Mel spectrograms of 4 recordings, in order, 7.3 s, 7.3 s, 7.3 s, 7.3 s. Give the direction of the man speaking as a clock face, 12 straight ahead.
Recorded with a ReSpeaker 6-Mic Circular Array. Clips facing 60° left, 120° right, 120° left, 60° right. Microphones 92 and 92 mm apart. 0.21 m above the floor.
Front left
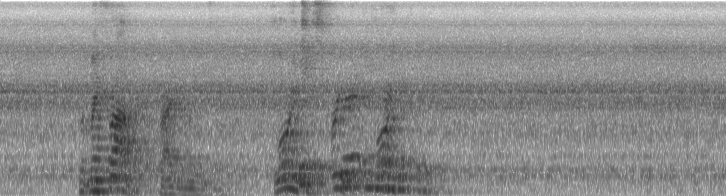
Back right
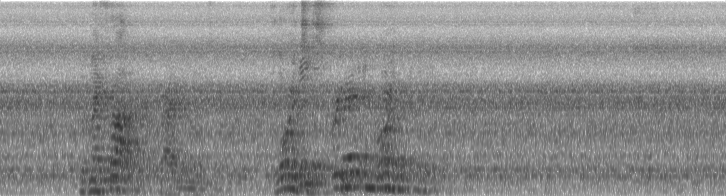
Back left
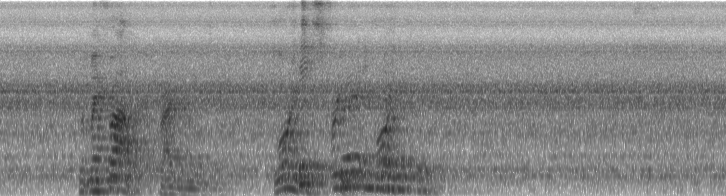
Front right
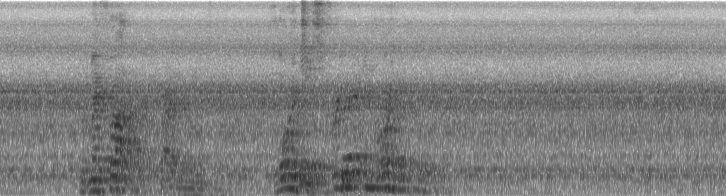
9 o'clock.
